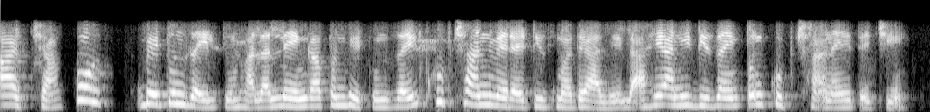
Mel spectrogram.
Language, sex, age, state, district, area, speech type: Marathi, female, 18-30, Maharashtra, Akola, urban, conversation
